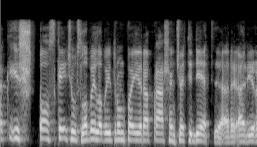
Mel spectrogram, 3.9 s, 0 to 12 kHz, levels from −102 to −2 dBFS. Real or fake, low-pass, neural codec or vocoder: fake; 7.2 kHz; codec, 16 kHz, 4 kbps, FreqCodec, larger model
